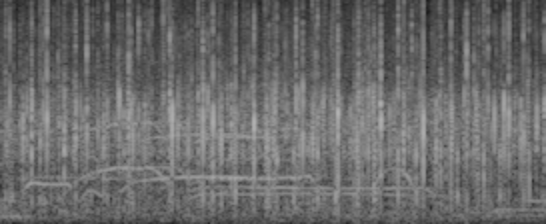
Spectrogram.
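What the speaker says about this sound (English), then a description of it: "big round of applause for Kamuela Kimokeo and Jerry Santos" Steady applause from a crowd, dense clapping that holds at an even level throughout with no pauses.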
